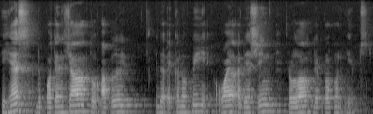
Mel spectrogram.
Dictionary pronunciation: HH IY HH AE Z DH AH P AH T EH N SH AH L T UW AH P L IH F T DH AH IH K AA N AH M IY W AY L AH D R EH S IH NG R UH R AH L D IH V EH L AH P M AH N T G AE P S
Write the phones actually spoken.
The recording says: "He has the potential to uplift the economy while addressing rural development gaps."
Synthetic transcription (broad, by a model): HH IY HH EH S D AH P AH T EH N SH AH L T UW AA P L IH T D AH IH K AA N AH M IY W AY L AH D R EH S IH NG R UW L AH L D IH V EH L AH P M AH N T G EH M S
